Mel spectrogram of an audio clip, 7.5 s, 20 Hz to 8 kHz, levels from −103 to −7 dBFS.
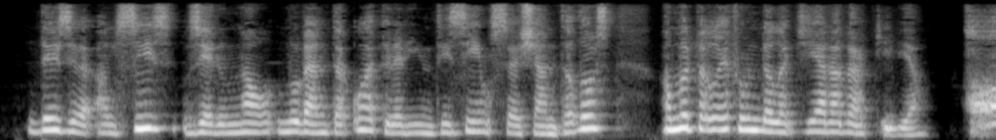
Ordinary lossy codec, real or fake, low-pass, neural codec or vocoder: MP3, 48 kbps; fake; 7.2 kHz; codec, 16 kHz, 0.5 kbps, FunCodec, trained on LibriTTS, 25 frames a second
